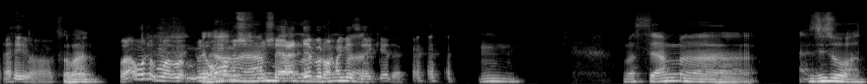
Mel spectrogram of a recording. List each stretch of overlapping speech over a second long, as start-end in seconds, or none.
2.0-3.5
